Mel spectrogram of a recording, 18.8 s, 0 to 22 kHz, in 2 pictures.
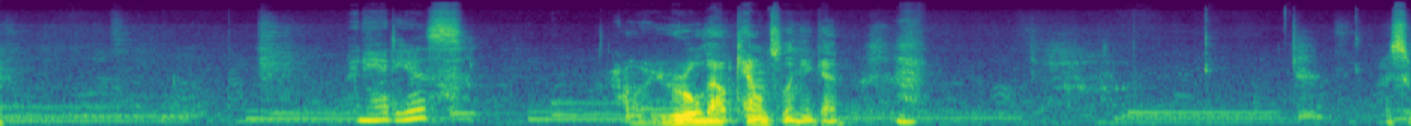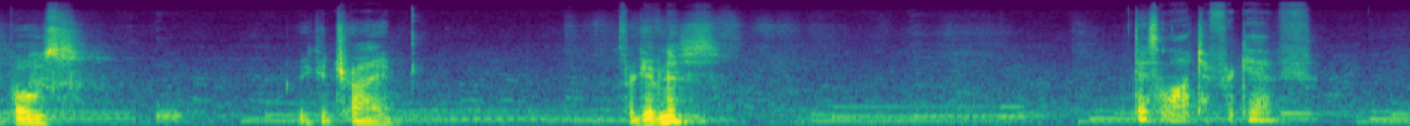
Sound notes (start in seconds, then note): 6.3 Rachel chuckles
